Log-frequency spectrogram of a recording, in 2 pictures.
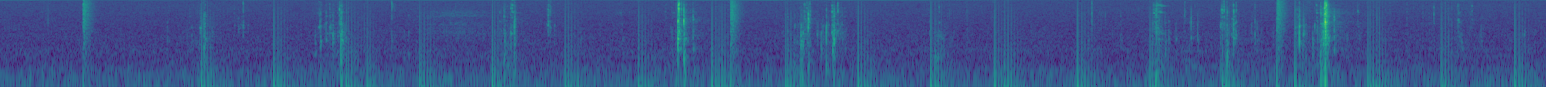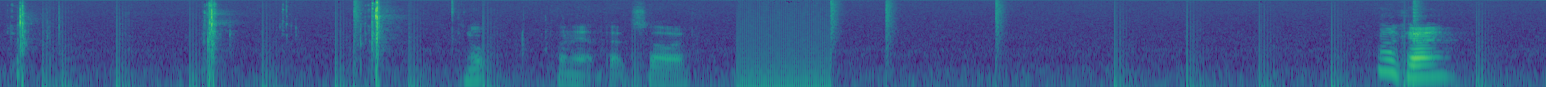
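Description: A computer game makes short electronic clicks as a ball is kicked.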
